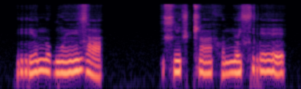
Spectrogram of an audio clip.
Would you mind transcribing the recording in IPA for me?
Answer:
rʲ ɵ n o ɡʷ ẽː z a | ɕ ĩ sʲ ʈ͡ʂ ãː h ʊ n ɵ sʲ r eː

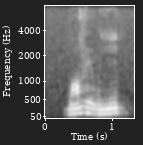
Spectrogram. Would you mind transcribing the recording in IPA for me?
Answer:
b ɔ̃ v ʏː w ĩː

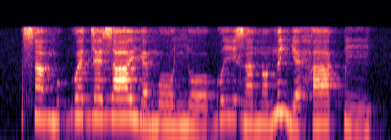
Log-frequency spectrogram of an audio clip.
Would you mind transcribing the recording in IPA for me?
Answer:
s ã˧ m u˨ ɡʷ ɛ˧ d ɛ˧ z aː˧ j ɛ˨ m oː˨ ɲ oː˨ ɡʷ iː˧ z ã˨ n ɔ̃˨ n ə˦ ɲ ɛ˨ h aː˧ k͡p ĩ˨

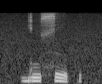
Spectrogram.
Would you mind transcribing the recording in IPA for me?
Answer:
ɡ u s ɘ p

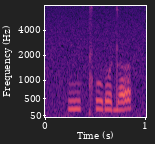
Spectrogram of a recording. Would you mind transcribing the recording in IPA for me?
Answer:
y ǁ u ɾ ʊ ɖ ɐ

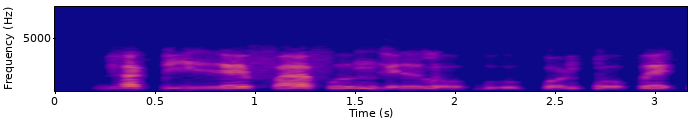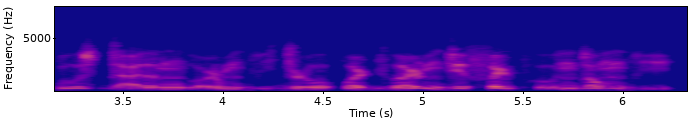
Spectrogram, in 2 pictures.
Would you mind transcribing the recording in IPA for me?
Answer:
ɖʱ a˥ k͡p i˧˥˧ r ɛ˧˥˧ f a˧˥˧ f ɤ˧˥˧ ŋ ɡ ɛ̰˥ r l ɔ̰˧˥˧ ɓ o̰˧˥˧ k͡p ɔ̰˥ ɳ k͡p ɔ̰˥ p ɛ˧˥˧ k͡p u˥ z d a̰˧˥˧ r ŋ ɡ ɔ̰˧˥˧ ɭ m b i̤˥ d ɹ o˧˥˧ p ɤ˥ ɖʱ ɤ˧˥˧ ɭ ŋ ɡ e˥ f ɛ˥ ɳ pʰ o̰˥ n d ɔ˥ m b ḭ˧˥˧

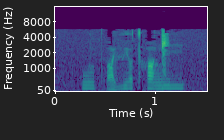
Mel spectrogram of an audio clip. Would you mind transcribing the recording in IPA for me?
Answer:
u˦ l pʼ ɑ˨ vʲ ɔ˦ tʰ ɑ˦ ŋ͡ǁ i˦

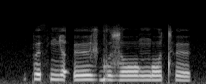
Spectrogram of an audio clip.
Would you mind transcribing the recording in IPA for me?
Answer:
p ʏ θ ɲ ɐ ʔ ʏː ʒ ɡ u z oː ŋ o tʰ ʏ

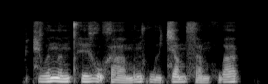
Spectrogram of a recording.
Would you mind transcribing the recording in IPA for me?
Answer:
t͡ɕ u˨˦ ə̯ n ə˨˦ n t̪ʰ e˨˦ ɣ o̰˧˨ x aː˨˩ m ə˧ n k w ɨ˧˩ t͡ɕ a˧ m s a˨˩ m h w a˦˥ k̚

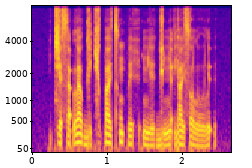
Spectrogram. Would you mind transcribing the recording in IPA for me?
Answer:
t͡ɕ ɛ˦˨ sʰ ä˦ ʔ l a˦˨ ʊ̯ ɡ e˨ t͡ɕ o˦˨ p a˦˨ ɪ̯ tʰ ũ˦˨ p e˦ h ɪ˦ ʔ ɲ e˨ ɪ̯ ɡ i˨ ɲ ä˦ ʔ j a˦˨ ɪ̯ s ɔ˦˨ l o˨ ʊ̯ l ɪ˦ ʔ

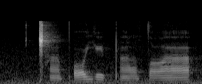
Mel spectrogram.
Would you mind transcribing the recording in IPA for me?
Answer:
ǁʰ ã pʼ ɔ j e pʼ ã tˤ a

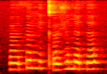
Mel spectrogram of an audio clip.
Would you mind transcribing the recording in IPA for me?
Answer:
œ θ œ ŋ ɛ kʼ œ ʒ ɤ n ɜ θ ɜ

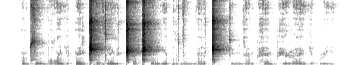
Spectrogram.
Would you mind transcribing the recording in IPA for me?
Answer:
p ɛ̃ b z ɵ n b o lˠ ɛ̃ ʎ ɜ p ẽ ɡ͡ǁ ɛ d r ẽ lʲ o ǁʰ æ̃ ǁʰ ɤ n ʎ ɛ̃ ɓ u d æ̃ n b æ̃ ɾ ɜ ɡ͡ǁ ẽ p k e n ɡ æ̃ bʱ ɛ̃ bʱ e ɭ æ̃ ʎ æ p ɭ i

